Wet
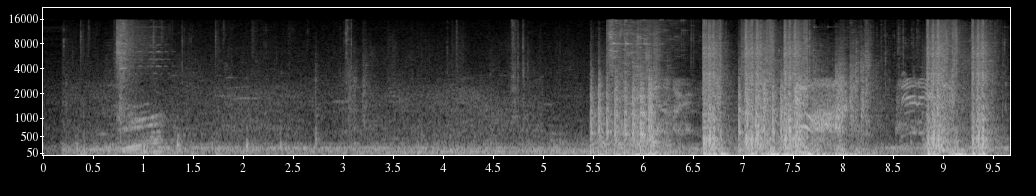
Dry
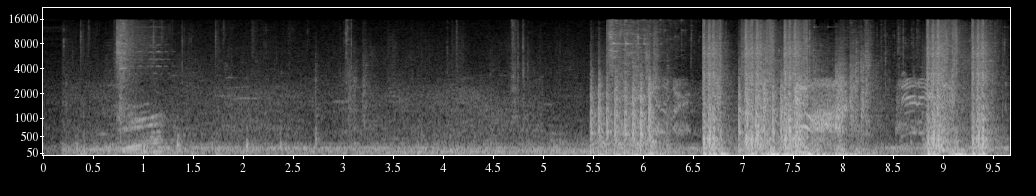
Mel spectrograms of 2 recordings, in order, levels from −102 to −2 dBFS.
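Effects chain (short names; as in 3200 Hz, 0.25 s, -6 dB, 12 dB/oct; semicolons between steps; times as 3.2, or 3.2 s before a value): 5.91–6.68 doubler 23 ms -3 dB; gain -1.5 dB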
